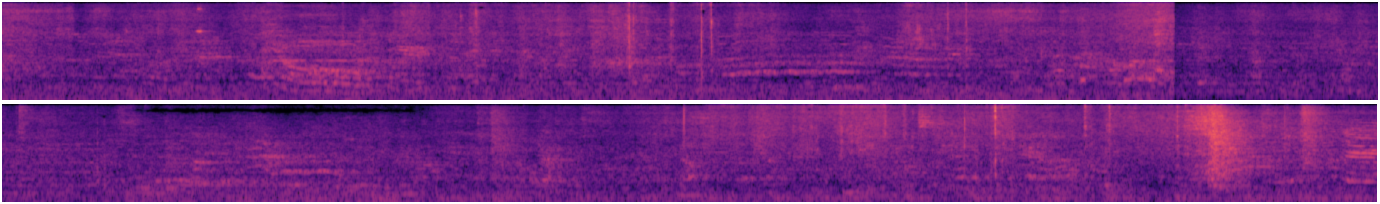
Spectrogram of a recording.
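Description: Fabric rustles as hands rub and handle clothing.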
